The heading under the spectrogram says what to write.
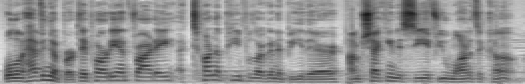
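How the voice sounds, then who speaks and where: A man's voice: medium pitch, steady tone, quick pace, fairly bright tone, faint music behind, close to an everyday voice. A man playing a mocking, cackling schoolboy bully in a comedy skit. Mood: casual, baiting. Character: mocking schoolboy bully inviting then insulting a classmate.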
